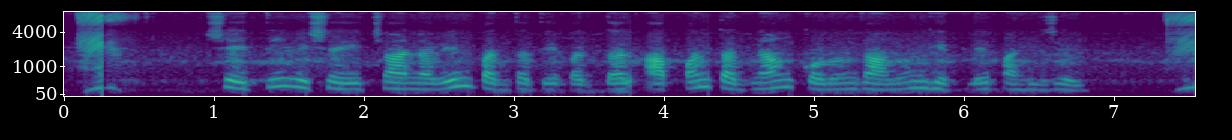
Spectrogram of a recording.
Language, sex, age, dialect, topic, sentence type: Marathi, female, 31-35, Northern Konkan, agriculture, statement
